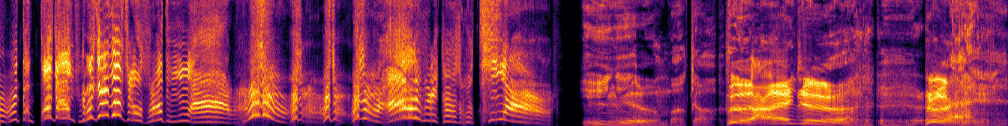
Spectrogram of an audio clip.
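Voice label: animation men creatures, voices men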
